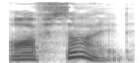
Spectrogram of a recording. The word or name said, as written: offside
